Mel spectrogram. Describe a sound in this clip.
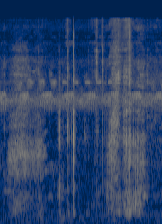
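A woman bites into a peach.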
